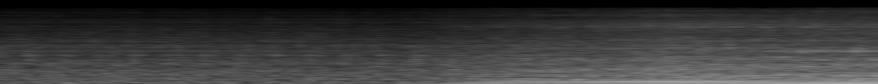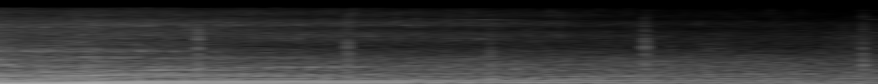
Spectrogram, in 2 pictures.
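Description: A car engine pulling away: it grows louder about two seconds in, is loudest a little past the middle, then fades as the taxi drives off.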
